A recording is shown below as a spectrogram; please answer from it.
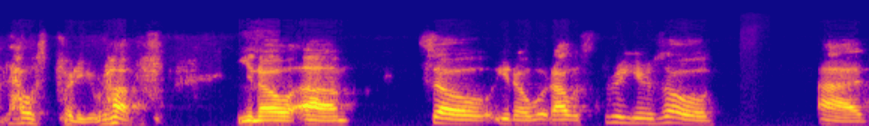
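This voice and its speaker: A man's voice: medium pitch, dry recording. A man in his forties from Iran, a guest on an interview over a video call, talking earnestly with many repeats and restarts. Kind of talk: casual interview talk. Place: indoor room with ceiling fan, video call. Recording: muffled dry video call audio.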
